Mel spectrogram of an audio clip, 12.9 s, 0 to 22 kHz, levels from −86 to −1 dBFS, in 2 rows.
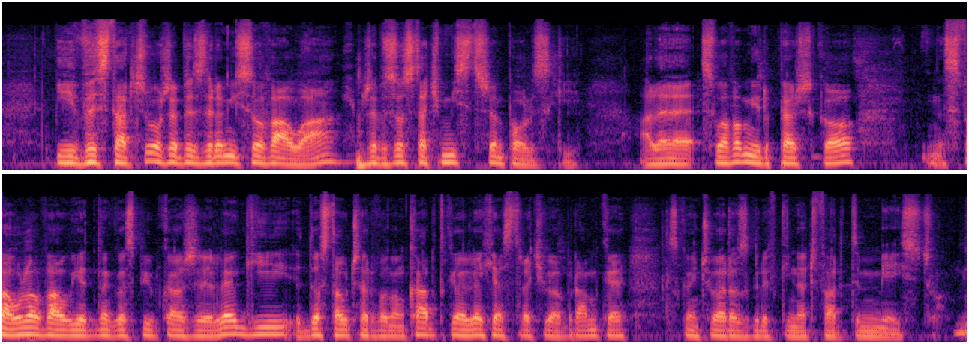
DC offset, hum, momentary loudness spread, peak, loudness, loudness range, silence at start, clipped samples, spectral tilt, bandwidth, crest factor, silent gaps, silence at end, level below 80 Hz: under 0.1%; none; 11 LU; -2 dBFS; -21 LUFS; 5 LU; 0 s; under 0.1%; -4.5 dB/octave; 15.5 kHz; 20 dB; none; 0 s; -46 dBFS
